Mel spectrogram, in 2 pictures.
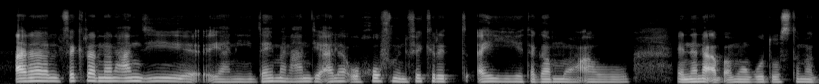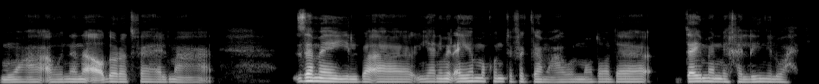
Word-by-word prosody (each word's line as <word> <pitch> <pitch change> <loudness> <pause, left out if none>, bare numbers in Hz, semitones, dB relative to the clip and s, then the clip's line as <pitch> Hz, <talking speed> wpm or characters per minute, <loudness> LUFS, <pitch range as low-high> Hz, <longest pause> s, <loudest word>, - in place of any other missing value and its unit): أنا 155 +2 +7
الفكرة 155 +3 +1
إن 155 -1 +2
أنا 150 0 +1
عندي 150 -1 0 0.3
يعني 120 0 -6
دايمًا 140 +2 -2
عندي 140 +1 -3
قلق 145 +2 -2
وخوف 145 +4 -2
من 135 -3 -1
فكرة 140 0 -2 0.3
أي 130 -1 -2
تجمّع، 120 -1 -3
أو 115 0 -7 0.5
إن 115 0 +2
أنا 130 +1 +4
أبقى 105 0 -2
موجود 120 0 -3
وسط 115 +1 -1
مجموعة، 115 -1 -3
أو 115 0 -2
إن 120 +1 -3
أنا 120 0 +4
أقدر 125 +2 +3
أتفاعل 120 -1 -5
مع 110 -2 -6 0.8
زمايل 140 -5 +6
بقى، 120 -1 +1
يعني 130 +1 -1
من 135 - +2
أيام 145 +2 +4
ما - - +1
كنت 140 0 -3
في 130 0 -7
الجامعة، 115 -3 -4
والموضوع 115 +1 -4
ده 125 +1 -2 0.3
دايمًا 140 +1 +6
مخليني 130 0 -1
لوحدي. 120 -4 -6
125 Hz, 150 wpm, -23 LUFS, 120-140 Hz, 0.8 s, أنا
